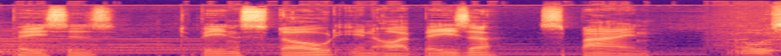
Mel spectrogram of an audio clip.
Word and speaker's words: Ibiza: English speakers tend to say Ibiza. The Spanish pronunciation is Ibiza, but Catalan is the most common language of the island, and they say Ibiza.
